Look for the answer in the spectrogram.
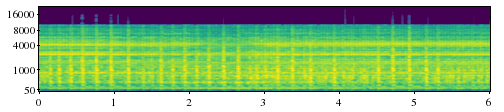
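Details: Yamaha DT400 two-stroke at steady idle: a sharp, irregular metallic rattle ticks over the top, something loose inside the engine. The cause is not yet known and the owner plans to open the engine.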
